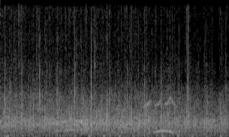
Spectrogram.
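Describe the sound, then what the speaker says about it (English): Audience applause for a panel at a live-streamed network event, steady and fairly close, a dense wash of clapping hands lasting the whole stretch with a faint voice briefly audible underneath. "let's give our panelists a quick round of applause"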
